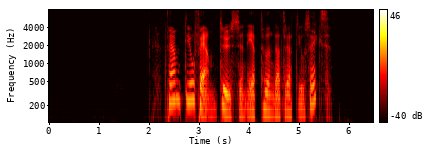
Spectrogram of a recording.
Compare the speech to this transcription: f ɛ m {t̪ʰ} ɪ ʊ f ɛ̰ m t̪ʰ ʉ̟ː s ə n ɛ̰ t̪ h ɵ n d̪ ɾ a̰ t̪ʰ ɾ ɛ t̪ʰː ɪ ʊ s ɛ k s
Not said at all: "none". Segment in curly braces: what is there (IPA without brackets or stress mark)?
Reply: t̪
